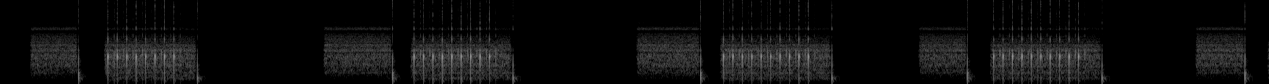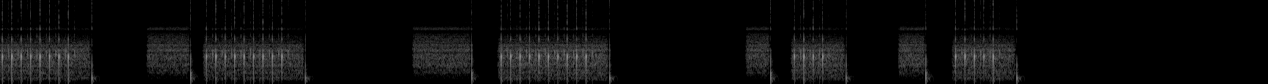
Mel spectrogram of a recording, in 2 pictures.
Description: Pulse dialling, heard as a rotary dial, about 11 pulses a second. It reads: 8 9 0 0 8 9 0 4 5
